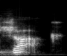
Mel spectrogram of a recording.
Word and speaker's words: Jacques: it was then, because like in French, James is Jacques. Oh yeah, that's You right. would think that's Jack or something, right? Right. It's Jacques.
